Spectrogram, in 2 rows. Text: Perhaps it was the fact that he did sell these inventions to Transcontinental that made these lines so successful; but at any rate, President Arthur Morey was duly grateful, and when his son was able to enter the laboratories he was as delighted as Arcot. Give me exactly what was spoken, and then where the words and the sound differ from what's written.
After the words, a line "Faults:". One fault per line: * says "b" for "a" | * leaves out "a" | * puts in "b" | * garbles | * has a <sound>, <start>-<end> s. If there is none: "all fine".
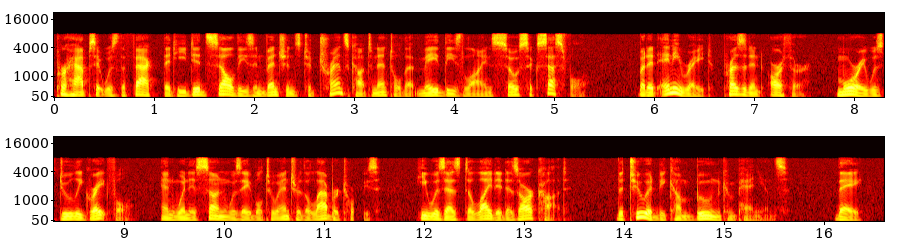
Perhaps it was the fact that he did sell these inventions to Transcontinental that made these lines so successful; but at any rate, President Arthur Morey was duly grateful, and when his son was able to enter the laboratories he was as delighted as Arcot. The two had become boon companions. They
Faults:
* has a dropout, 11.3-11.4 s
* puts in "The two had become boon companions They"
